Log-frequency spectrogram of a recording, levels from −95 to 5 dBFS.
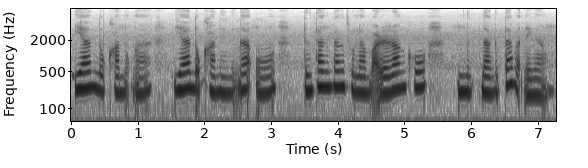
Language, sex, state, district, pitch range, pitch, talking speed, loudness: Garo, female, Meghalaya, West Garo Hills, 205-250 Hz, 225 Hz, 105 wpm, -16 LUFS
